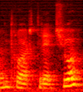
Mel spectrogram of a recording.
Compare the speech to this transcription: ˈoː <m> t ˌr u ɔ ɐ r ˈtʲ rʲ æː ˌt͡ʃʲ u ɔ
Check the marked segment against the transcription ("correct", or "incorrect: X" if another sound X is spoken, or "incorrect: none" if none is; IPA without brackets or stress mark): incorrect: n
